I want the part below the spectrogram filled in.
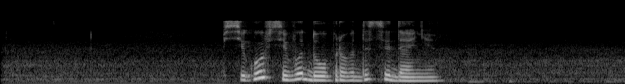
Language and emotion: Russian, neutral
